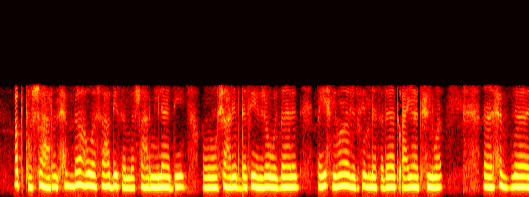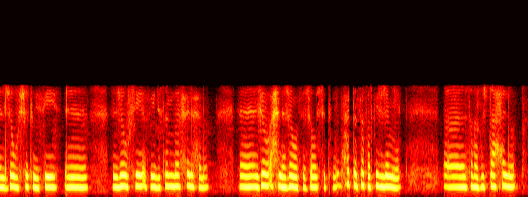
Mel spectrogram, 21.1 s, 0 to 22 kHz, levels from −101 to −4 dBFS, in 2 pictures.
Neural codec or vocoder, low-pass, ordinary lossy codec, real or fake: codec, 44.1 kHz, 7.8 kbps, DAC; 3.6 kHz; AAC, 24 kbps; fake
